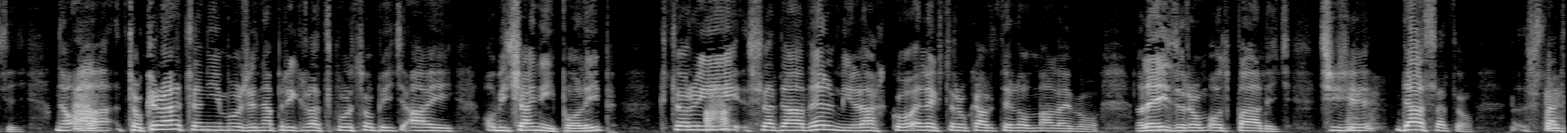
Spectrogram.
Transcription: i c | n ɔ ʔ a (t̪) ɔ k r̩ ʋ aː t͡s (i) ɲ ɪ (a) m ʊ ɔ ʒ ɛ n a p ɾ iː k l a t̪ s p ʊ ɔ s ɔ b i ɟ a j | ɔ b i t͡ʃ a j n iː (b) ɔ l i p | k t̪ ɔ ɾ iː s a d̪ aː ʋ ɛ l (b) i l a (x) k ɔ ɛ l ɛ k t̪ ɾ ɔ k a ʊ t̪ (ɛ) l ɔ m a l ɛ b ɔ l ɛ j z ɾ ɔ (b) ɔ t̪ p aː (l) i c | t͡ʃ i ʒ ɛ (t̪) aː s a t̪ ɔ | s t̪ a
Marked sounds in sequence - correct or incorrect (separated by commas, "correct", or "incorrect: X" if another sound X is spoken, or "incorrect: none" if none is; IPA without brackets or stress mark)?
correct, incorrect: a, incorrect: ɛ, incorrect: p, incorrect: m, correct, correct, incorrect: m, correct, incorrect: d̪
